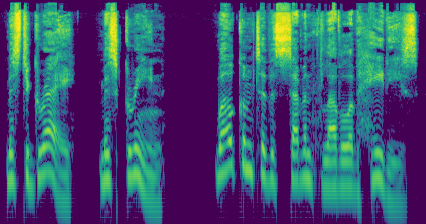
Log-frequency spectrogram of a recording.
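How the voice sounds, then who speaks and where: A man's voice: on the high side, very animated, a little slow, darkish tone, no room sound, clean studio sound, pitched above the performer's own voice. A man voicing a sardonic male character in a narrated fantasy story. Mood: sardonic welcome.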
